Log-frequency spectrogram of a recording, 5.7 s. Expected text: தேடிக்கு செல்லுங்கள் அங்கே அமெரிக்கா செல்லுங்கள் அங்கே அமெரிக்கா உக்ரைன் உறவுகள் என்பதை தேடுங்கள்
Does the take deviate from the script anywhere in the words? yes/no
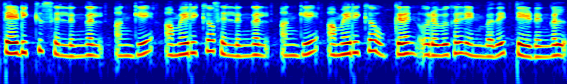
no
